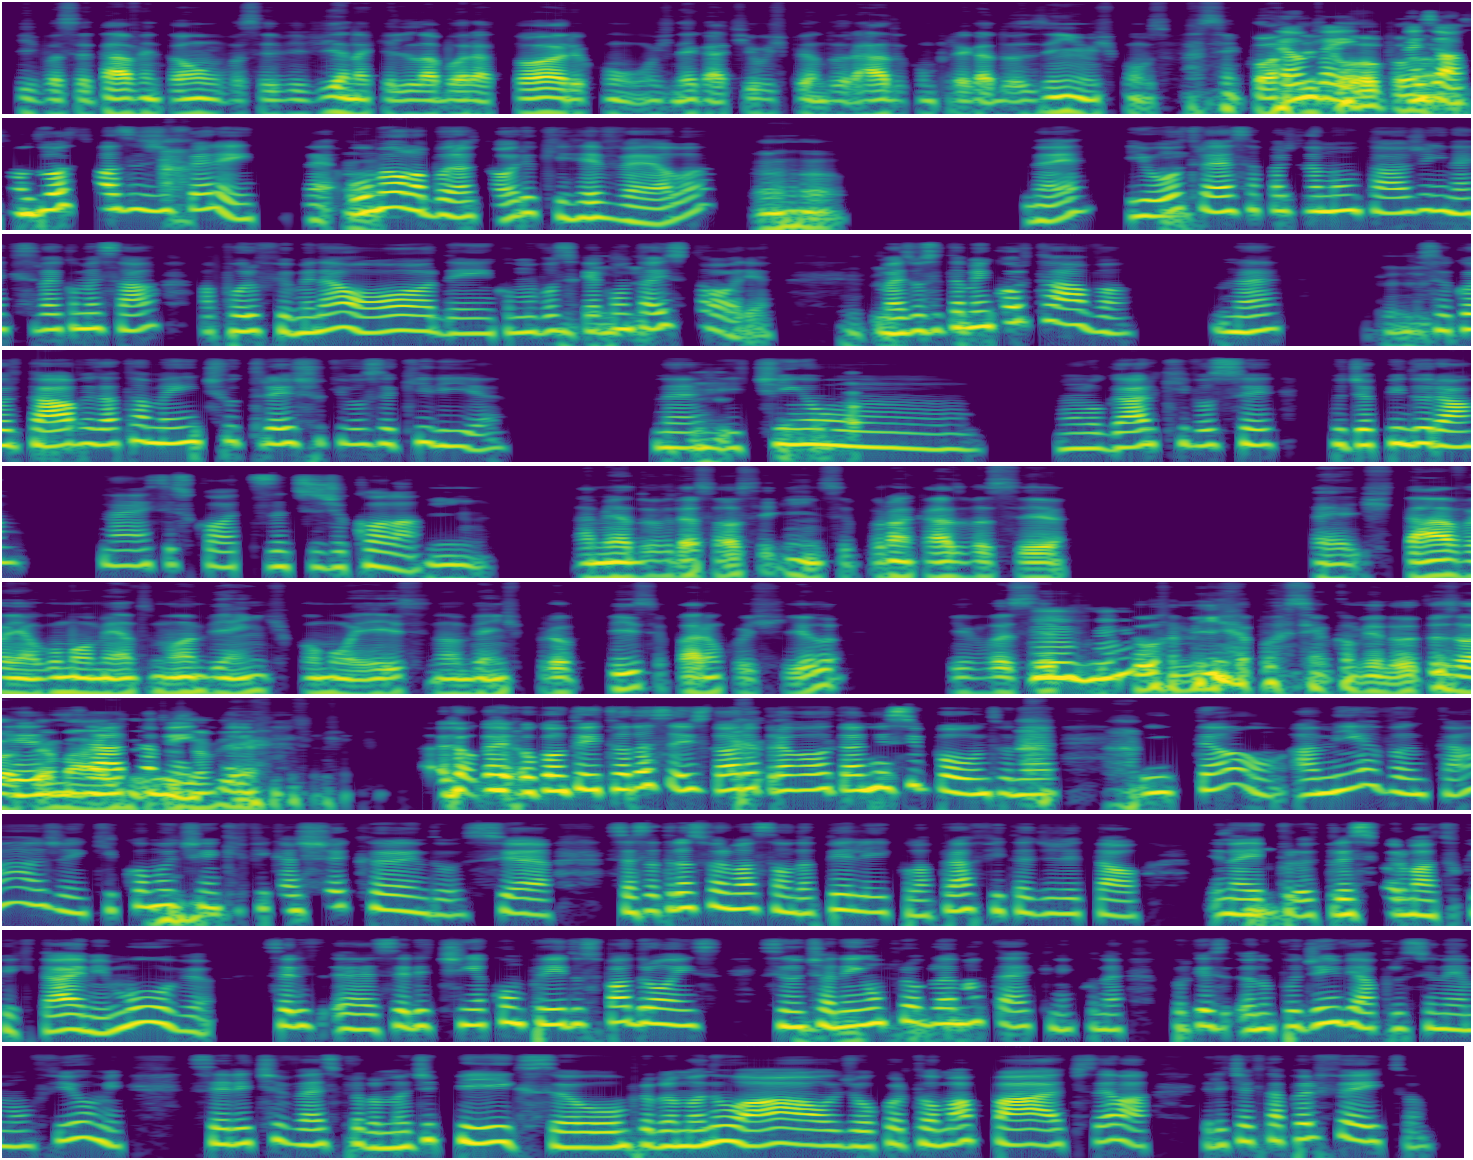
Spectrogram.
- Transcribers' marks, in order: laughing while speaking: "se fossem corda de roupa, ou não?"; other background noise; laughing while speaking: "dormia"; chuckle; in English: "pixel"; tapping
- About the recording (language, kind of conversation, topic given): Portuguese, podcast, Qual estratégia simples você recomenda para relaxar em cinco minutos?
